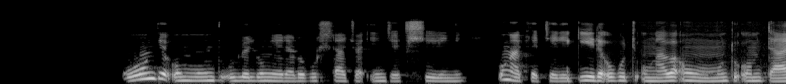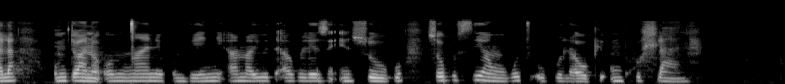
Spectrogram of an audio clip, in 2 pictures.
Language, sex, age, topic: North Ndebele, male, 36-49, health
